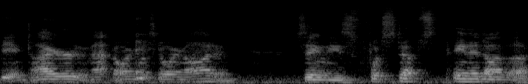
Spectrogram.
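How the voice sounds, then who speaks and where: Audible room echo around a man's fairly slow, medium-pitched speech with ordinary pitch variation. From Ohio, US Midwest. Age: 60s. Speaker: Vietnam war veteran. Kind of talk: oral history interview. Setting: interview in Parma, Ohio.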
